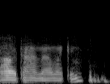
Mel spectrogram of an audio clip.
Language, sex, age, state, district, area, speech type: Sanskrit, male, 18-30, Andhra Pradesh, Guntur, urban, conversation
